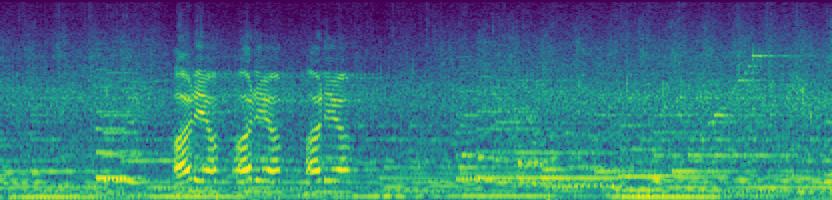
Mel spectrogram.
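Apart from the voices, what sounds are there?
audience clapping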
